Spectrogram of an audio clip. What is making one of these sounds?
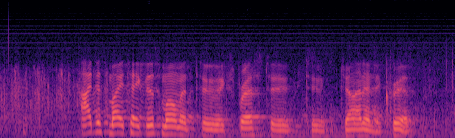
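A man speaks through a microphone, heard over loudspeakers with an echo outdoors.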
